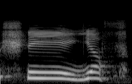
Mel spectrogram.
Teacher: তারপর শ্রেয়ফ, শ্রেতে দীর্ঘ ইয়, দ্রুত বলে বিসর্গর জায়গায় ফয় হসন্ত যেহেতু পরে প আছে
